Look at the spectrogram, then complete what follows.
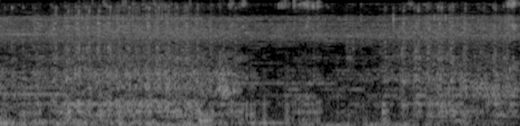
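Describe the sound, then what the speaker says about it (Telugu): A sewing machine stitches a baby blouse with a steady, fast mechanical whirr that continues evenly at moderate volume, with no talking. "ఇలా టర్నింగ్స్ దగ్గర కొంచెం స్లోగా తిప్పుకుంటూ డిజైన్ షేప్ అవుట్ కాకుండా స్టిచ్ చేసేసుకోవాలండి"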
